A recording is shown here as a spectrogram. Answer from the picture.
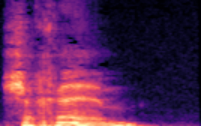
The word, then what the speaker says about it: Shechem: Shechem.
